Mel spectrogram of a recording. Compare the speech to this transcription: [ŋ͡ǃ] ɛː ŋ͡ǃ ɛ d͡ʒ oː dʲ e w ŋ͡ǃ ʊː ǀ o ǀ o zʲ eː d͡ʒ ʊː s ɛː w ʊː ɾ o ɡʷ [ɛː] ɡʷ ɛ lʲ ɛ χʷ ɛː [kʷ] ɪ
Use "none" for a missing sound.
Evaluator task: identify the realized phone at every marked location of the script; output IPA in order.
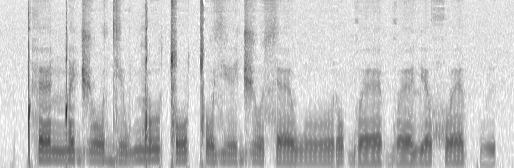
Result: ǃʰ, ɛː, kʷ

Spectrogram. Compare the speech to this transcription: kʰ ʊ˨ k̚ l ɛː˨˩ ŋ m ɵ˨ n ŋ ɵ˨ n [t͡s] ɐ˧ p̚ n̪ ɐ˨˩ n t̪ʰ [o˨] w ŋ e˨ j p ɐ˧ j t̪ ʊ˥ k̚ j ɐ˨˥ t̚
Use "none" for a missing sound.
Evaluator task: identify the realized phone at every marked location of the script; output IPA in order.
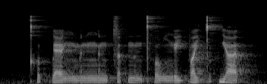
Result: t͡s, o˨˩

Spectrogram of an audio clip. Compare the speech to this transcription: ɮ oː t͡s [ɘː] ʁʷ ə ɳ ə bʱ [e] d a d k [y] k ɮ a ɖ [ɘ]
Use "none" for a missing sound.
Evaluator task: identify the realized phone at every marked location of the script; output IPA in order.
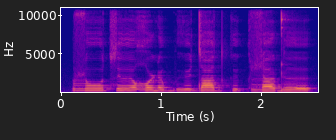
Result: ɘː, y, y, ɘ

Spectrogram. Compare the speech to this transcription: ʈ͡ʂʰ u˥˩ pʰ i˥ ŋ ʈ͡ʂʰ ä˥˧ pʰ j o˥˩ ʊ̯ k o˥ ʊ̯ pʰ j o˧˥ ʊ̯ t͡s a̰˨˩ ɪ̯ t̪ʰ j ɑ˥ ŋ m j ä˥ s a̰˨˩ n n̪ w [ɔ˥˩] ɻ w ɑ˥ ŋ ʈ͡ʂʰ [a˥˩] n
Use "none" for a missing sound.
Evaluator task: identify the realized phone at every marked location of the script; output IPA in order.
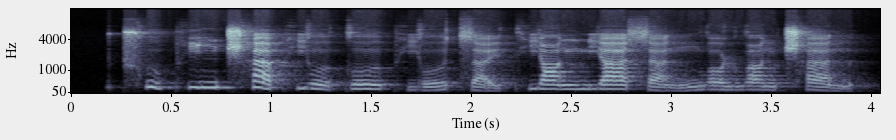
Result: ɔ˥, a˥˩

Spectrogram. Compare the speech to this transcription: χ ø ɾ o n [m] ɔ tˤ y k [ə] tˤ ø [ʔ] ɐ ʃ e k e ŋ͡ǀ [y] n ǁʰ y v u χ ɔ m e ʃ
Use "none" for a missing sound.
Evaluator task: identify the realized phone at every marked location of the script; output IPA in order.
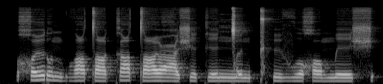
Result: bʱ, a, ʕ, ø

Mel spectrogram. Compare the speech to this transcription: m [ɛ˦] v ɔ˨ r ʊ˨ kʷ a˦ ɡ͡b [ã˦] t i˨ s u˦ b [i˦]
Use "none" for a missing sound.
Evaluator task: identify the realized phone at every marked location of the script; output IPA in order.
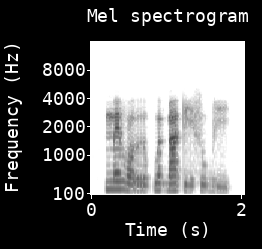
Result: ɛ˦, a˦, i˨

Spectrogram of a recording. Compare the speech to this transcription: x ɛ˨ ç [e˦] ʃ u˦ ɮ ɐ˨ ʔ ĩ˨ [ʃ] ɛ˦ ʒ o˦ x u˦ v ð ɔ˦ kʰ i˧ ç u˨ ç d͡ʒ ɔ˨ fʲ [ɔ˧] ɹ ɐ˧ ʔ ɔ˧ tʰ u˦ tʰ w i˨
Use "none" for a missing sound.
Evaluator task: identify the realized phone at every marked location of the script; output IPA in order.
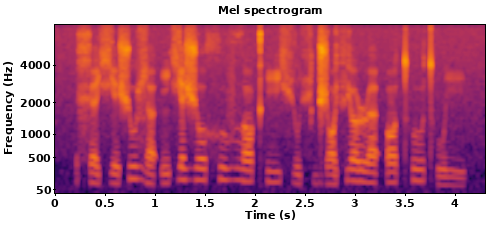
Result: e˨, ç, ɔ˦

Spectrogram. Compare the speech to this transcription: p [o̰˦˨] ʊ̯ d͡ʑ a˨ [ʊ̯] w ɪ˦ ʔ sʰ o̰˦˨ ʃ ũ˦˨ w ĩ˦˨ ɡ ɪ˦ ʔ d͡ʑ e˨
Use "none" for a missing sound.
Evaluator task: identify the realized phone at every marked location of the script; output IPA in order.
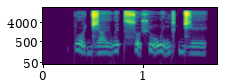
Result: o̰˦˨, ɪ̯

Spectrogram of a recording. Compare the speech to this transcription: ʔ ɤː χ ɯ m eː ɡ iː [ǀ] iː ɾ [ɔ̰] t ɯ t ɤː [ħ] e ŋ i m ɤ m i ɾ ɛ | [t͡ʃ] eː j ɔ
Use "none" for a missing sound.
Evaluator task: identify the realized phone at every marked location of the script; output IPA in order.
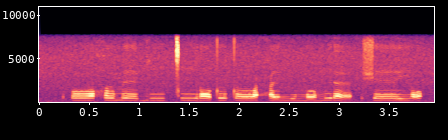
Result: ǀ, ɔ, ħ, ʃ

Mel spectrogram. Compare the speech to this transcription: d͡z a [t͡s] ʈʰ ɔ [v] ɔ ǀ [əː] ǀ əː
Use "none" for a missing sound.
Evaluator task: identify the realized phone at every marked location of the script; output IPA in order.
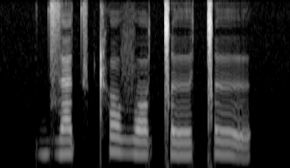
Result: t͡s, v, əː

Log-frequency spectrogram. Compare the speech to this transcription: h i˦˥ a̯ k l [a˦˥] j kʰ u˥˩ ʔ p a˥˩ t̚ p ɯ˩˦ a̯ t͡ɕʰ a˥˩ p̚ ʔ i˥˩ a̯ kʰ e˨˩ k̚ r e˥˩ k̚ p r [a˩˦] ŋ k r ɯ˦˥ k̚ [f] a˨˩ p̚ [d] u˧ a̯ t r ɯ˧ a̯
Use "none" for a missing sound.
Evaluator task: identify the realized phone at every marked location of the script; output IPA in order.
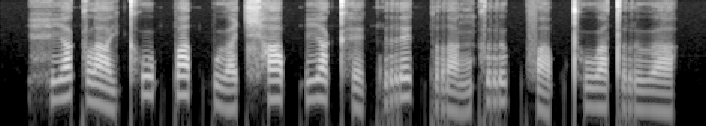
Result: a˨˩, a˩˦, f, tʰ

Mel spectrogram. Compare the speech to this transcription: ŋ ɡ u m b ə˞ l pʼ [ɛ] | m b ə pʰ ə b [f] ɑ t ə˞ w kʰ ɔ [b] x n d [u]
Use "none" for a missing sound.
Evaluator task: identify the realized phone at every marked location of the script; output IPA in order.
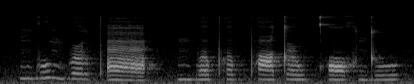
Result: æ, pʰ, none, u

